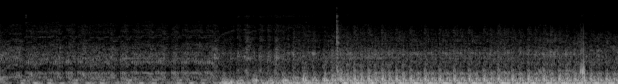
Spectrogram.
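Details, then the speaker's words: VW Caddy Maxi diesel on its first start after an injector repair: steady starter churn at about three and a half beats a second that never catches, as the fuel lines are still empty of diesel. "There's no diesel in there, see, because of the lines are empty."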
